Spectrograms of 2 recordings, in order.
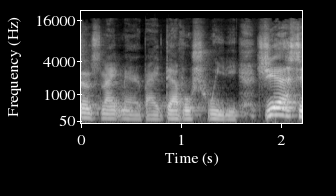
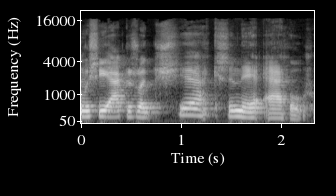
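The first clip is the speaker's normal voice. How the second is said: ordinary delivery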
